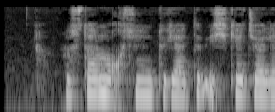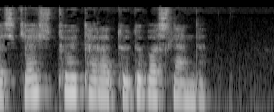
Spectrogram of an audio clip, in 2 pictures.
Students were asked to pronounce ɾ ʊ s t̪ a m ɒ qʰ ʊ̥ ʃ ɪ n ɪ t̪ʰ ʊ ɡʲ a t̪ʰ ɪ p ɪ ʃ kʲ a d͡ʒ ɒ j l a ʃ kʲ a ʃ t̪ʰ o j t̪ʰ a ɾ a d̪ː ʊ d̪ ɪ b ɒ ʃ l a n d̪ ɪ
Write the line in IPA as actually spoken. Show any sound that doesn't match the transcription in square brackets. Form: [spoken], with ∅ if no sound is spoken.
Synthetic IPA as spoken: ɾ ʊ s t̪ a m [o] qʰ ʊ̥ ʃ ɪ n ɪ t̪ʰ ʊ ɡʲ a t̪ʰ ɪ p ɪ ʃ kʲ a d͡ʒ ɒ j l a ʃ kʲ a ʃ t̪ʰ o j t̪ʰ a ɾ a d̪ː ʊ d̪ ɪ b ɒ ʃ l a n d̪ ɪ

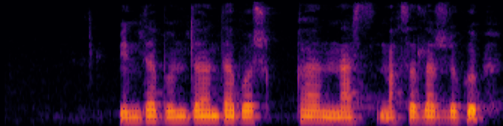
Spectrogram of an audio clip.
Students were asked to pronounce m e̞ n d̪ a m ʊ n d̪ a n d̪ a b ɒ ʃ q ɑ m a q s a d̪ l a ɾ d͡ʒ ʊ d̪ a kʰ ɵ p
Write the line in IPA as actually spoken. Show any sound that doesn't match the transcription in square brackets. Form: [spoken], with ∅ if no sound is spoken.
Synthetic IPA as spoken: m e̞ n d̪ a [b] ʊ n d̪ a n d̪ a b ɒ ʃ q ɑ m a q s a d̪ l a ɾ d͡ʒ ʊ d̪ a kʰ ɵ p

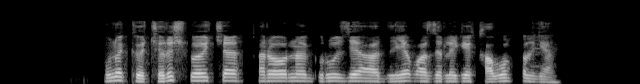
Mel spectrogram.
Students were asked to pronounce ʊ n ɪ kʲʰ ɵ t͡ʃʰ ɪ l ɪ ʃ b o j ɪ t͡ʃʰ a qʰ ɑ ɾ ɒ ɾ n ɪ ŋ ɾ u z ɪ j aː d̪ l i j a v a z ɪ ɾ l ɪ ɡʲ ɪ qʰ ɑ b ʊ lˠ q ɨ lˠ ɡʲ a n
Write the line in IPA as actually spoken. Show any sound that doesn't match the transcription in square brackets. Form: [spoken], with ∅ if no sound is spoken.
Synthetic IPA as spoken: ʊ n ɪ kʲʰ ɵ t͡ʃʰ ɪ [ɾ] ɪ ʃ b o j ɪ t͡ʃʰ a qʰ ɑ ɾ ɒ ɾ n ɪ [ɡ] ɾ u z [i] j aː d̪ l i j a v a z ɪ ɾ l ɪ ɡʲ ɪ qʰ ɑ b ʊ lˠ q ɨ lˠ ɡʲ a n

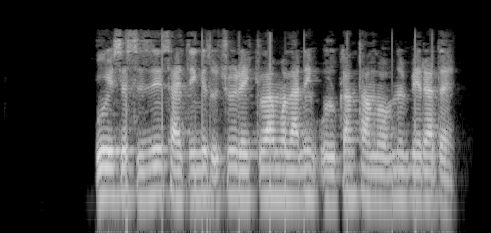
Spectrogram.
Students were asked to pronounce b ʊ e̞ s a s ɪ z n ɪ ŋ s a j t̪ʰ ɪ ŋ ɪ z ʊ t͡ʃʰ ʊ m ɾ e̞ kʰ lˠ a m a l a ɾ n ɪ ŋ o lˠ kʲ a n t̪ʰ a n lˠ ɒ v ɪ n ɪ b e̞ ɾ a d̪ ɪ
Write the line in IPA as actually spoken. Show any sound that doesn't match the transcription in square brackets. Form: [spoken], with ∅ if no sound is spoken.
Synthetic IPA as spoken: b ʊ e̞ s a s ɪ z n ɪ ŋ s a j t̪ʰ ɪ ŋ ɪ z ʊ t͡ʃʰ ʊ [n] ɾ e̞ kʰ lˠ a m a l a ɾ n ɪ ŋ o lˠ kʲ a n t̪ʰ a n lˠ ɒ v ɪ n ɪ b e̞ ɾ a d̪ ɪ

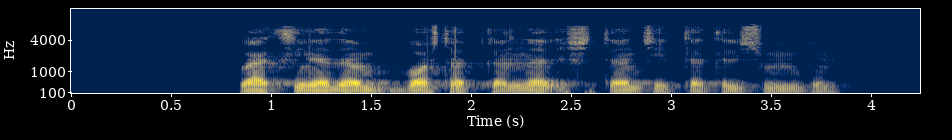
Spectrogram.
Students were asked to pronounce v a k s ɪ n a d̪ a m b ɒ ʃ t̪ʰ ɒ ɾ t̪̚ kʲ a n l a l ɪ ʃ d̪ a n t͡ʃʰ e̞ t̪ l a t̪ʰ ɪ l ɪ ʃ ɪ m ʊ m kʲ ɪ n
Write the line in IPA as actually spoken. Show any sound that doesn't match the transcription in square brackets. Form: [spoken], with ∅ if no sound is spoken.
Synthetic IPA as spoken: v a k s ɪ n a d̪ a [n] b ɒ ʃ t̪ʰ ɒ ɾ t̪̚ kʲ a n l a [ɾ] ɪ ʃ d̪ a n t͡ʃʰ e̞ t̪ l a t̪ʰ ɪ l ɪ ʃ ɪ m ʊ m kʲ ɪ n

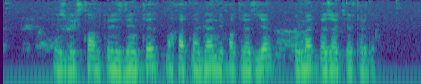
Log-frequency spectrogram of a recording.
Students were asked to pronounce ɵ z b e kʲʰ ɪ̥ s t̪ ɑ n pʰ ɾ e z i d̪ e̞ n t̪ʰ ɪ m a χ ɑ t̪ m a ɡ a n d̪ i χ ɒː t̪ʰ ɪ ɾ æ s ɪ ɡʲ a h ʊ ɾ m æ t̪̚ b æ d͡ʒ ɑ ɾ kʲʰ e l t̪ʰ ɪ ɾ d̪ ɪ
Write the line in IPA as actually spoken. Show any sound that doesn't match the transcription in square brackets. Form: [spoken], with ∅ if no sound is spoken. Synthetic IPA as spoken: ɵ z b e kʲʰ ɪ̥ s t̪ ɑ n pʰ ɾ e z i d̪ e̞ n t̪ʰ ɪ m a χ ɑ t̪ m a ɡ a n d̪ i χ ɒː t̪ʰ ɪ ɾ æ s ɪ ɡʲ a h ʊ ɾ m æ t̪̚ b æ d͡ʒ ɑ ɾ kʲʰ e l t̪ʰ ɪ ɾ d̪ ɪ

